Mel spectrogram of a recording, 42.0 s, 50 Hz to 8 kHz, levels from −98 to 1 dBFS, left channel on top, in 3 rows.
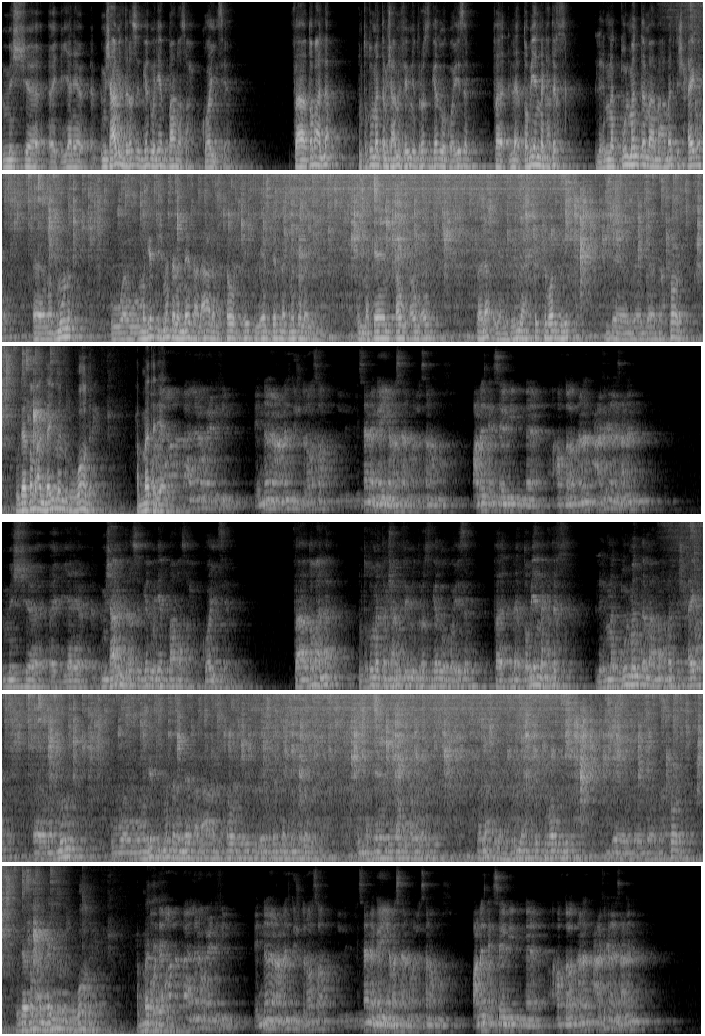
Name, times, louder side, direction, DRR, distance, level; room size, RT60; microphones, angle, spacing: voice 1, 0.0-4.6 5.8-6.6 7.1-9.4 9.8-11.3 11.9-14.0 14.6-15.5 16.2-20.6 21.1-22.7 23.5-25.4 26.1-27.7 28.3-30.0 30.7-31.4, left 5 dB, 75° left, 9 dB, 0.3 m, -36 dB
Bathtub (filling or washing), 13.3-29.4 29.6-30.2, left 1 dB, 35° left, 0.9 m, -35 dB
voice 2, 31.0-32.6 33.1-36.9 37.5-38.7 39.0-40.7, right 1 dB, 20° right, -1 dB, 0.6 m, -42 dB
6.4 x 2.4 x 3.4 m, 1.3 s
head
